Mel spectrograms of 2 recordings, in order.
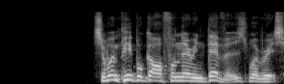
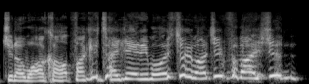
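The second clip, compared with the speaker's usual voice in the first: much higher, put-on voice of someone at breaking point; overwhelmed, fed-up member; 11 semitones higher, 3 dB louder than usual. Member overwhelmed by all the information, high fed-up whine. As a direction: squeak out being overwhelmed. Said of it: "To come back and just go".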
